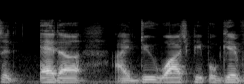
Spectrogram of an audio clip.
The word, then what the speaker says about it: ETA: It's the 2892, and then you do pronounce it ETA. I do watch people give reviews on watches. They always say ETA, but no, it's pronounced ETA.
